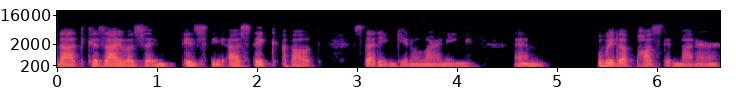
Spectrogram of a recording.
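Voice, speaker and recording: A woman's fairly slow speech in a Japanese accent. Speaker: Japanese language professor. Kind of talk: oral history interview answer.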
